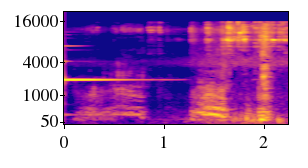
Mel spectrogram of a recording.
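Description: Two dogs play-fighting: a loud bark right at the start that fades away over about a second, then a growl about one and a half seconds in.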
